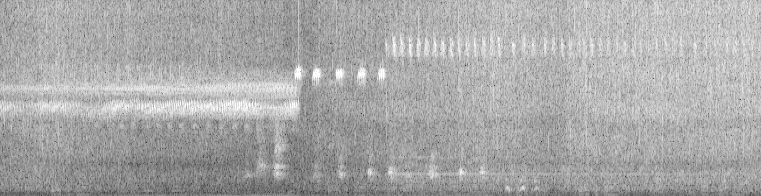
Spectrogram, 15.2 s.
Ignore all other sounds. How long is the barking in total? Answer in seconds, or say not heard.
6 s.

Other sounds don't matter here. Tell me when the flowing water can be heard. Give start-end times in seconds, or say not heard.
0.0-15.1.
